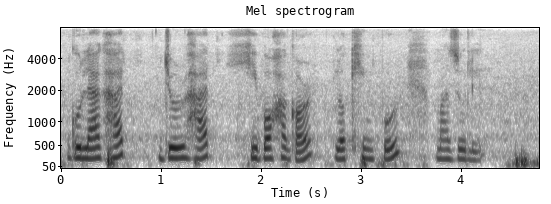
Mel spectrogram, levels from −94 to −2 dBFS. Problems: constant background noise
